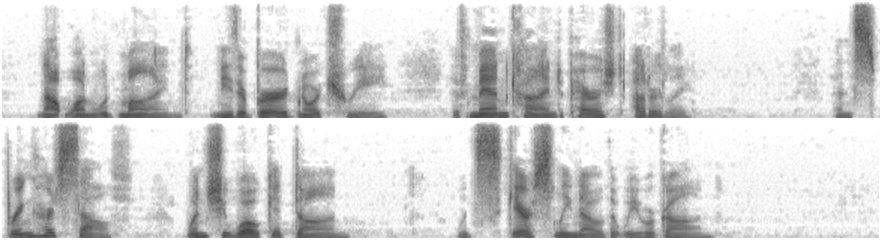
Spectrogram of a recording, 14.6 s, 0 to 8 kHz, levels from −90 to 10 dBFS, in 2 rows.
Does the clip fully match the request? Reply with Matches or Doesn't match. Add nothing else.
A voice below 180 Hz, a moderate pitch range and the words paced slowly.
Matches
